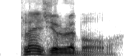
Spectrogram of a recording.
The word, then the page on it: pleasurable: British English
